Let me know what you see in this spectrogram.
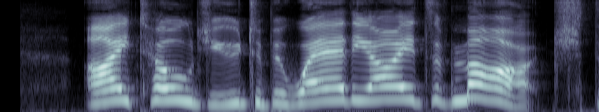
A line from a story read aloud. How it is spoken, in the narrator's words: the soothsayer shouts at Caesar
